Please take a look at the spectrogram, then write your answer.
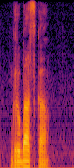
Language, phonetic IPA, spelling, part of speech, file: Polish, [ɡruˈbaska], grubaska, noun, Pl-grubaska.ogg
